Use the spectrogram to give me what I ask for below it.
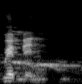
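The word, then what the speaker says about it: Rypien: Rippin.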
